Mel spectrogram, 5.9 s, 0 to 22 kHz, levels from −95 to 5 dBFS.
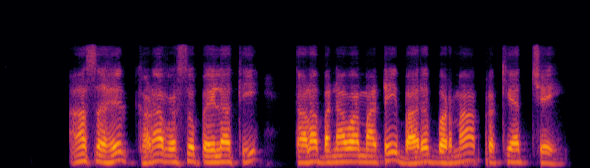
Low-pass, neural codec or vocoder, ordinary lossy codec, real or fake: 7.2 kHz; codec, 16 kHz, 0.9 kbps, LongCat-Audio-Codec; none; fake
